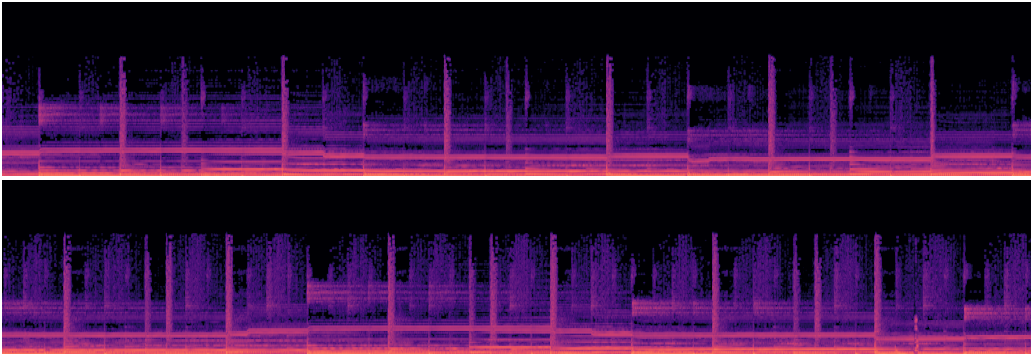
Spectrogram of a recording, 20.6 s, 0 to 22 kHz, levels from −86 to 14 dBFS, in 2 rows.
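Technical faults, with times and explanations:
19.40–19.48 s, repeated frames: a 78.4 ms block plays twice, which fits a few compressed frames sent again. It sounds like a brief stutter and lengthens the audio by 78.4 ms.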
